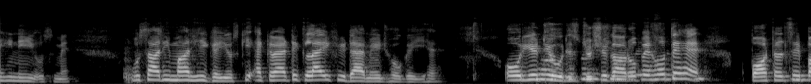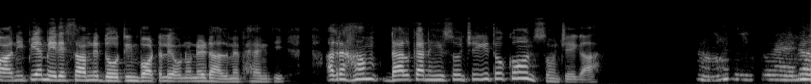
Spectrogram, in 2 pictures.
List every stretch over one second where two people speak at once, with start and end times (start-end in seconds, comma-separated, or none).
5.3-6.7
